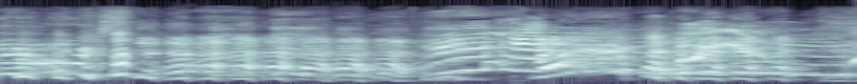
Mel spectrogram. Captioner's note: laughing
